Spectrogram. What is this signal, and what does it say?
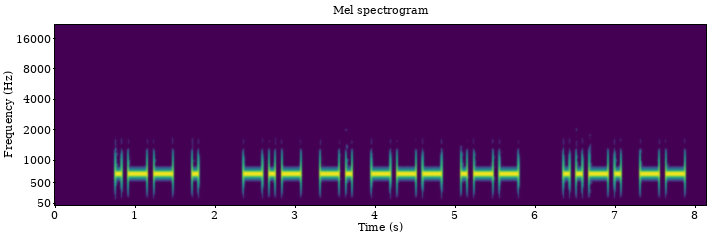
Morse code, heard as a keyed tone, about 15 wpm, 700 Hz. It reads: WE KNOW FM
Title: Sentences from Top 500 Words and Abbreviations 15wpm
